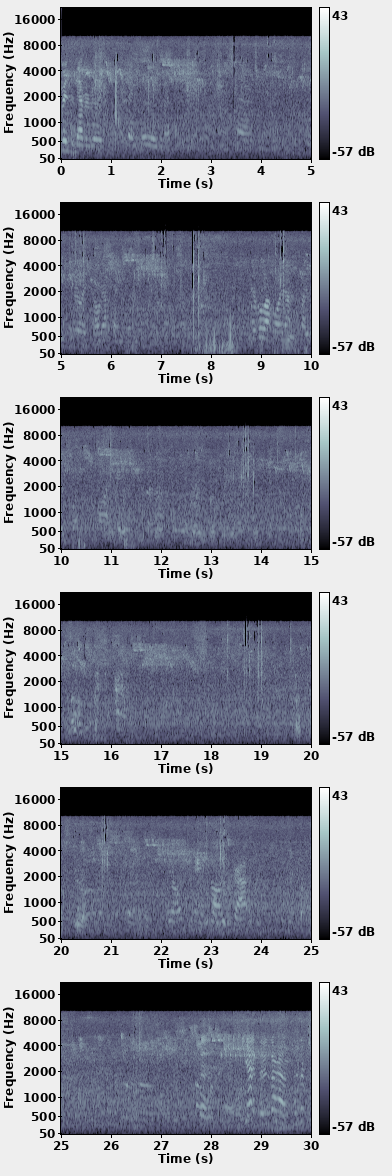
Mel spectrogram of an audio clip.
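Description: A group of young men and women chat outdoors.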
